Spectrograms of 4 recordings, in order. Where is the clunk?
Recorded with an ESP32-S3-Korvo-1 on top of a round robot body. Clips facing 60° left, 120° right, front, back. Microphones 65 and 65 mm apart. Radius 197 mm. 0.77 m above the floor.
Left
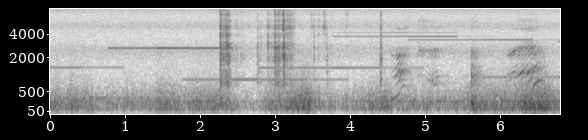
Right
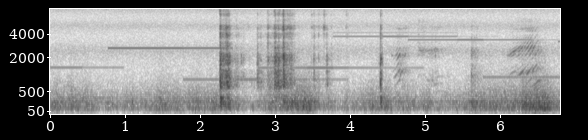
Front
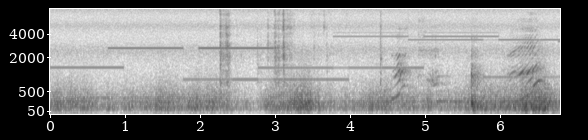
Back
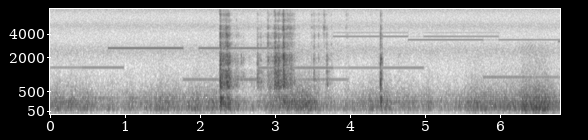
155° right.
